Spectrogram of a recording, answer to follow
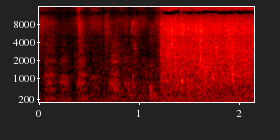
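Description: A golden retriever panting faintly. About a second in it gives way to a steady hiss of rain falling on standing water.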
